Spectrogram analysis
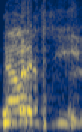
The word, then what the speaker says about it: Ajit: So Ajit Pai would be the best way to pronounce it.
